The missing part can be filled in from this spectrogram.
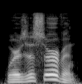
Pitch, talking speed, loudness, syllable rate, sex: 145 Hz, 220 wpm, -14 LUFS, 7.0 syllables/s, male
